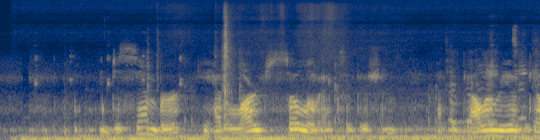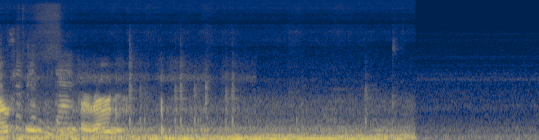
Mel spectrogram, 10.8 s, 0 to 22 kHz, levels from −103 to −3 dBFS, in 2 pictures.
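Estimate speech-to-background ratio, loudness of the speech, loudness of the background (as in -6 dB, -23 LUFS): 8.5 dB, -23.0 LUFS, -31.5 LUFS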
